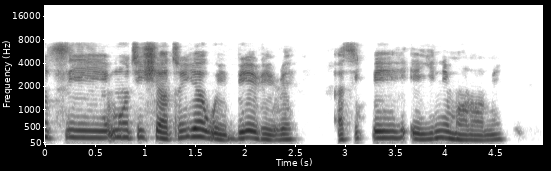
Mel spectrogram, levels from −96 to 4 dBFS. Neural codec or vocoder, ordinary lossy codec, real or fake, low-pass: vocoder, 44.1 kHz, 128 mel bands, Pupu-Vocoder; none; fake; 7.2 kHz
